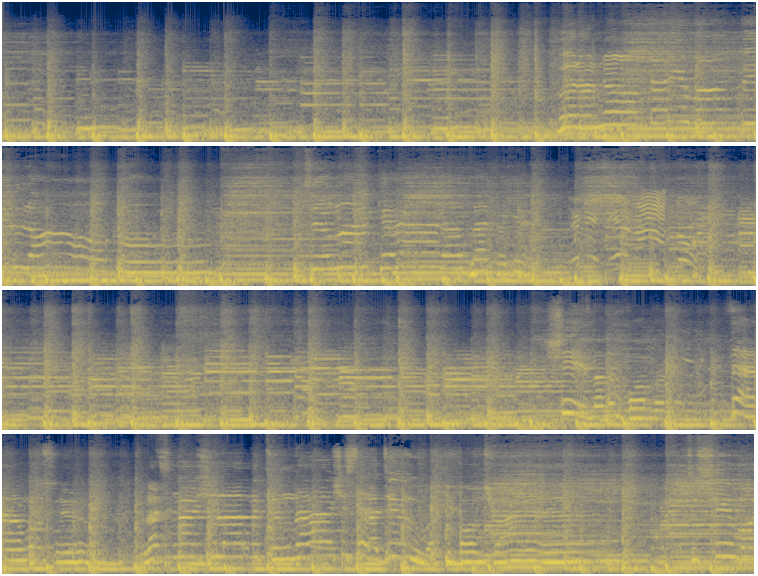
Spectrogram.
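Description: Live rock band playing on an outdoor stage: electric guitars, bass and drums.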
